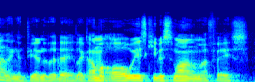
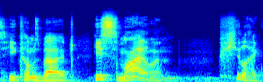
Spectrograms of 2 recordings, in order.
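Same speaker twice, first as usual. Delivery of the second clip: ordinary talk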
